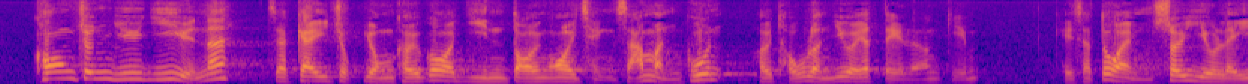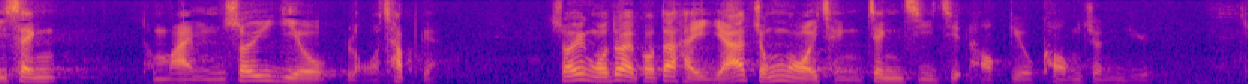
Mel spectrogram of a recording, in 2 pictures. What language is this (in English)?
Cantonese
